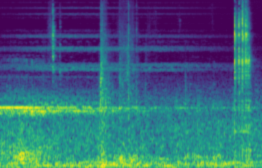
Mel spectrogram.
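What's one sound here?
A glass cabinet door creaks open.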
